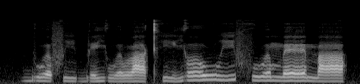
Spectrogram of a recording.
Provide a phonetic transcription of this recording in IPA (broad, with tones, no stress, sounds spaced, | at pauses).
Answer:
b u˧˩ ə̯ f i˩ b e˩˧ j u˩ ə̯ ʋ a˩ kʰ i˧˩ j ɤː˧˥ w ʋ i˧˥ f u˧ ə̯ m ɛː˧ m a˧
